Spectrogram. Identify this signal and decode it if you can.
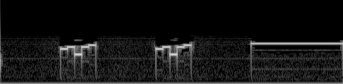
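Five-tone selective call (ZVEI), heard as quick runs of five tones, tones of about 70 ms. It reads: 89590 89590
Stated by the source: ZVEI five-tone call received by SDR.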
